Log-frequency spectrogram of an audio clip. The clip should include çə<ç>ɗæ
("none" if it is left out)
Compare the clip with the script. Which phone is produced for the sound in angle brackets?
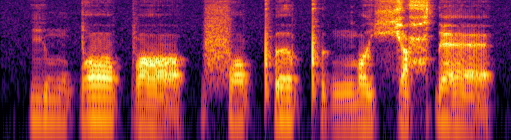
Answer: ħ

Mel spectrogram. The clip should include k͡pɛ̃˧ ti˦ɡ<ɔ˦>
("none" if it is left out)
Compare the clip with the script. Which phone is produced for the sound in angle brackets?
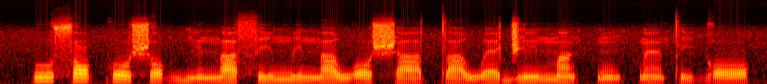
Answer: ɔ˦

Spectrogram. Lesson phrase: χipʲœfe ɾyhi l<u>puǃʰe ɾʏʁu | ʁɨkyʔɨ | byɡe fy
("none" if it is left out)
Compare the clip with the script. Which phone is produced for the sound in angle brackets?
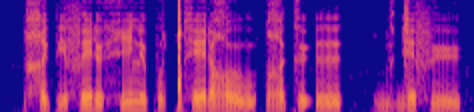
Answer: y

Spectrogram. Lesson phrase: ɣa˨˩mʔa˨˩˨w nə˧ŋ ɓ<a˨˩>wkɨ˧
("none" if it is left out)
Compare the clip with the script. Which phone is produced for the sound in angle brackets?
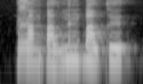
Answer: a˧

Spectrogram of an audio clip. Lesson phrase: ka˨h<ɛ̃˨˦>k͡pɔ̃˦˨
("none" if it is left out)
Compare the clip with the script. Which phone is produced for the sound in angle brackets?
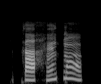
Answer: ɛ̃˨˦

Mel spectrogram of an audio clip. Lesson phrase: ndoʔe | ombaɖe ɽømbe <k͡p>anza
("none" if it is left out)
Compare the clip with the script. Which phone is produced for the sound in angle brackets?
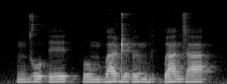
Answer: ɡ͡b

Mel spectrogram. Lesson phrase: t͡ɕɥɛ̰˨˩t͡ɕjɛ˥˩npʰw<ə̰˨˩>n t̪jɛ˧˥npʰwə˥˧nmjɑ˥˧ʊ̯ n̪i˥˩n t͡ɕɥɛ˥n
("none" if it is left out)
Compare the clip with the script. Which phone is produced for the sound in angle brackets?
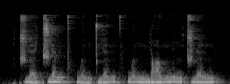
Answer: ə̰˨˩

